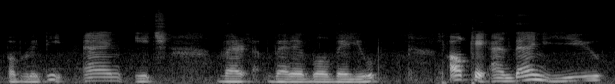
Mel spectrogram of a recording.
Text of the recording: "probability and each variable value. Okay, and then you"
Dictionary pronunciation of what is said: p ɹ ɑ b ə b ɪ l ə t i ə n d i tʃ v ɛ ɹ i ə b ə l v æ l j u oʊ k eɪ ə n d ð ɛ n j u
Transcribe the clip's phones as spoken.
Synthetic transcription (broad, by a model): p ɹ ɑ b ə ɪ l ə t i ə n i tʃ v ɛ ɹ i ə b ə l v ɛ l j u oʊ k eɪ ə n d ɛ n j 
